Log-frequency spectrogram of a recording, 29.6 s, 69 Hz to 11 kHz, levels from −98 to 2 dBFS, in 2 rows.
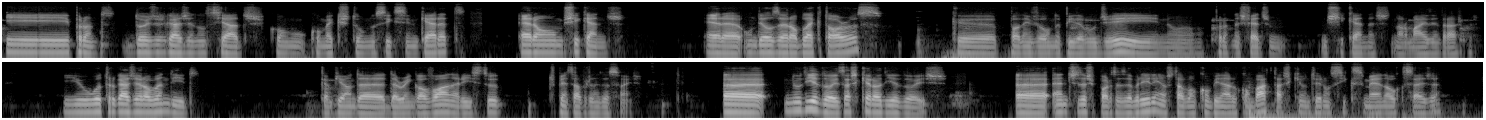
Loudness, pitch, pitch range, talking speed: -35 LUFS, 110 Hz, 100-120 Hz, 175 wpm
